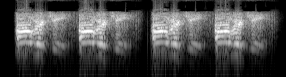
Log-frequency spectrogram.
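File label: "G Over Limit", English; DCS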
